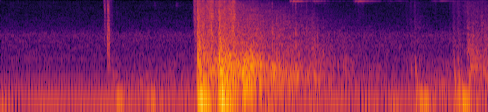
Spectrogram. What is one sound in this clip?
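A rifle fires a short burst of gunshots.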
